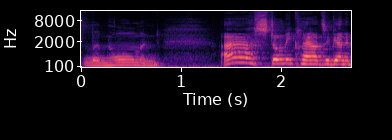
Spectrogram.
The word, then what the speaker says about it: Lenormand: We'll start with the Lenormand or Lenormand. I'm just looking at the way it's spelt on the book and it's Lenormand.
